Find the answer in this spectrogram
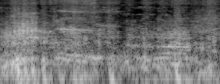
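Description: Movie-trailer soundtrack: a large beast roaring over dense action sound effects.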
